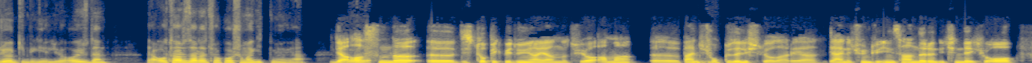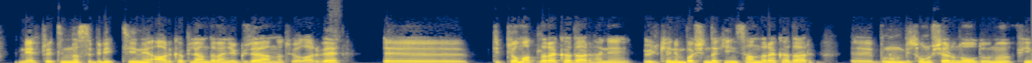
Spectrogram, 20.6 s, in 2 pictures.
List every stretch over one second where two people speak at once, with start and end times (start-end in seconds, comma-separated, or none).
none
